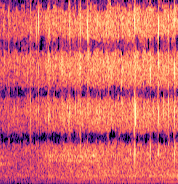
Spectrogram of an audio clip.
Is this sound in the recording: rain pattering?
yes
